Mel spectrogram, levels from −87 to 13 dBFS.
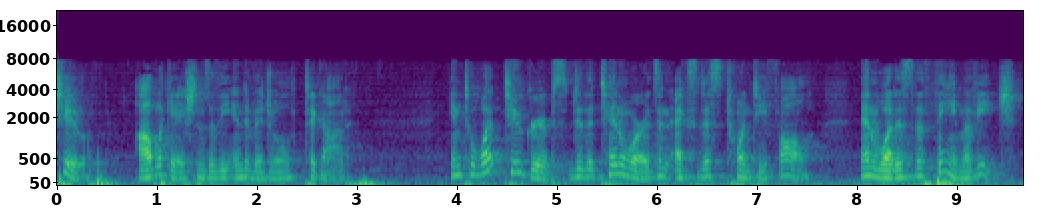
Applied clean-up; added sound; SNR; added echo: none; none; none; reverberation time 0.6 s.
